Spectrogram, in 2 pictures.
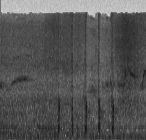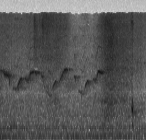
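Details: Tame caged Chinese hwamei singing a fast chain of looping whistled notes, rising and falling, after a series of sharp tapping clicks, with steady low hum behind.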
